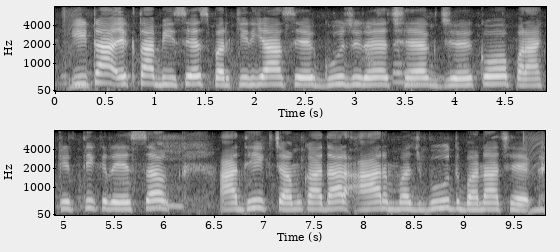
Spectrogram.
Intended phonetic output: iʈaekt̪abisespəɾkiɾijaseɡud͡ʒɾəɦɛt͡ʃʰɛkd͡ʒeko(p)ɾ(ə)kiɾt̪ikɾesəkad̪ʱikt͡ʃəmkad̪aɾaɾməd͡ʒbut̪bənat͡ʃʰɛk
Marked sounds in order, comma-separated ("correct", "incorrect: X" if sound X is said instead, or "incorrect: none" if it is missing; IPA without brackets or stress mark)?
correct, incorrect: a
